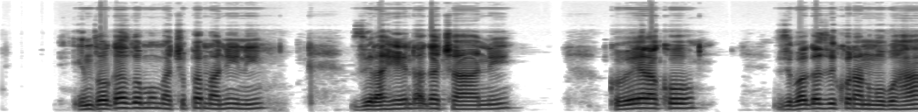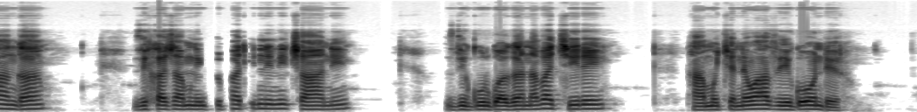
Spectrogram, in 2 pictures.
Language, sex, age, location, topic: Kinyarwanda, male, 18-24, Musanze, finance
